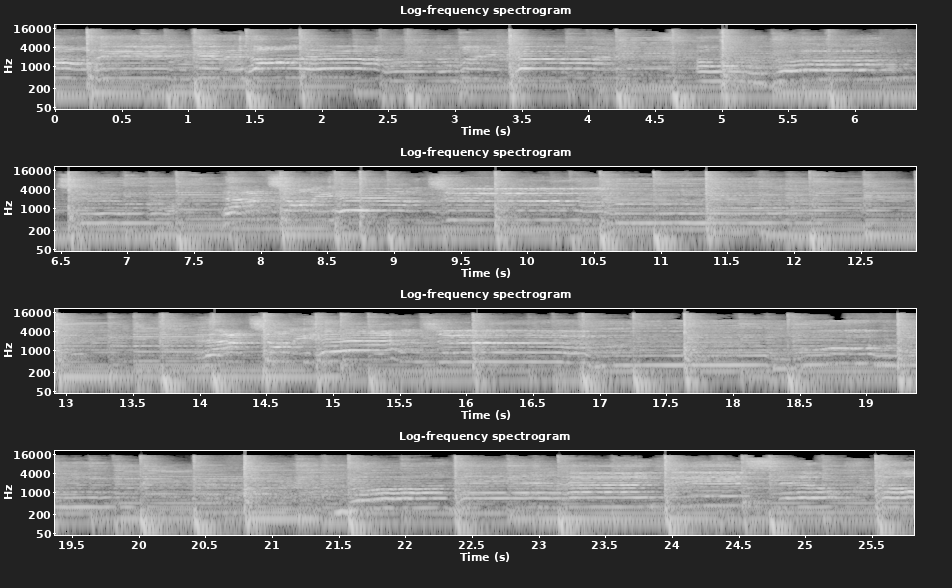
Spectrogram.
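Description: A woman singing live, accompanied by a strummed acoustic guitar and a cajón beaten by hand in a steady rhythm.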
